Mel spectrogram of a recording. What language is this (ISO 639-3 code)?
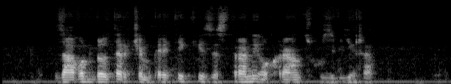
ces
